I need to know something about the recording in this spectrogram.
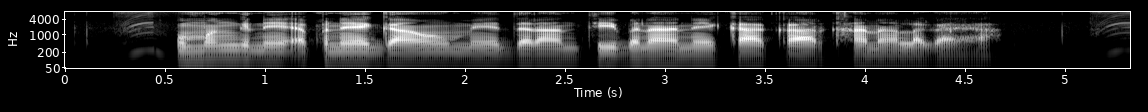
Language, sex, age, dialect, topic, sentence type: Hindi, male, 18-24, Garhwali, agriculture, statement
